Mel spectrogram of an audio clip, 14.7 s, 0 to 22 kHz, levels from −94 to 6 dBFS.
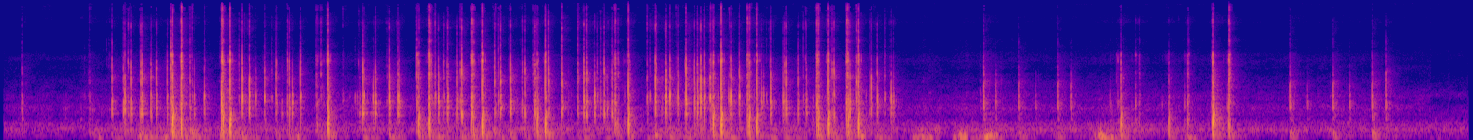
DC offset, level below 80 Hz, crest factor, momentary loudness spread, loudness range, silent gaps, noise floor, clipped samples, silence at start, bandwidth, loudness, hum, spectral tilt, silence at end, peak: under 0.1%; -48 dBFS; 30 dB; 20 LU; 8 LU; none; -55 dBFS; under 0.1%; 0.2 s; over 20 kHz; -28 LUFS; none; -4 dB/octave; 0.75 s; 0 dBFS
